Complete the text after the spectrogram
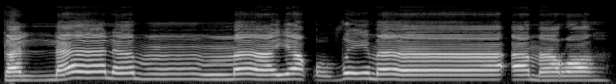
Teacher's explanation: الف مدہ کے بعد حمزہ دوسرے کلیمے میں ہے، یہاں مد منفصل کا قاعدہ ہوگا۔ آیت کرنے کی صورت میں ہا کو ساکن بنا کر پڑھیں گے۔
